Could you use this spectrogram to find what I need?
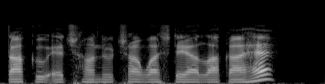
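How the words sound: It is said with an English-like melody.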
